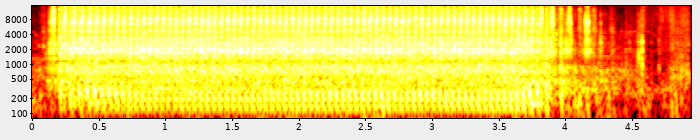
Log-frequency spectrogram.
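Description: High, even buzzing run for nearly four seconds, steady firing and no misses, then it cuts cleanly; little four-stroke running properly.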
